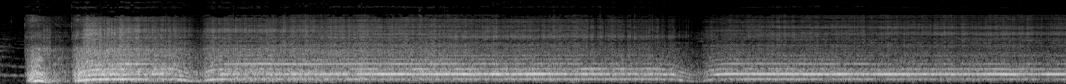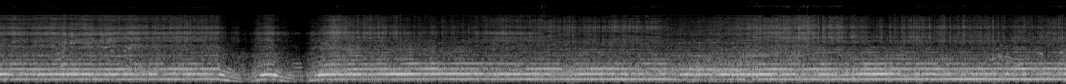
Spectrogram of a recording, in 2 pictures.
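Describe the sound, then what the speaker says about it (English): Electric mixer whirring steadily as it blends homemade tomato ketchup, a loud close motor hum with brief dips in speed around a few points. "Now we're going to stir it up a little bit with this mixer."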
